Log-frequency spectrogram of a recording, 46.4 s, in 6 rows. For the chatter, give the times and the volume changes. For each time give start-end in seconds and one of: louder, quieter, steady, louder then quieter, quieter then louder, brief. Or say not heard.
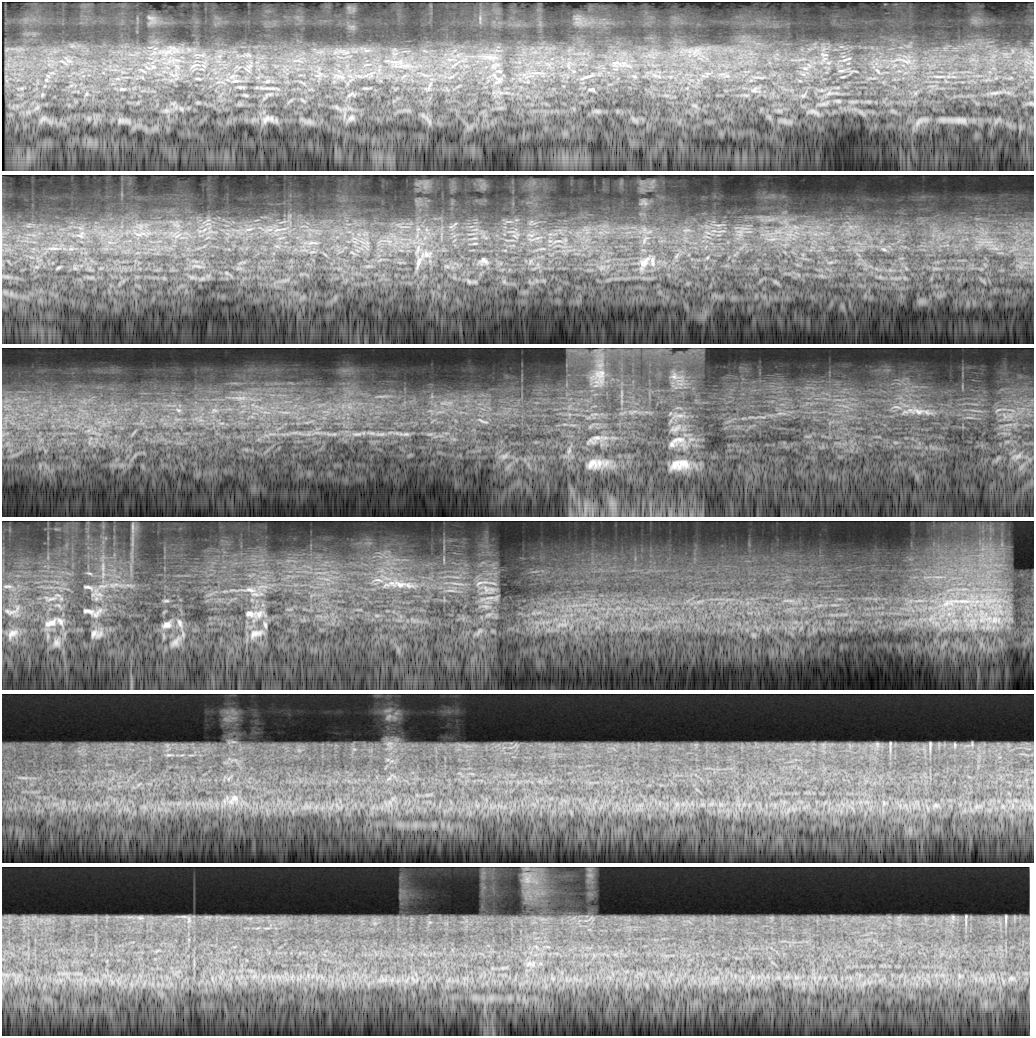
0.0-46.3 quieter then louder.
